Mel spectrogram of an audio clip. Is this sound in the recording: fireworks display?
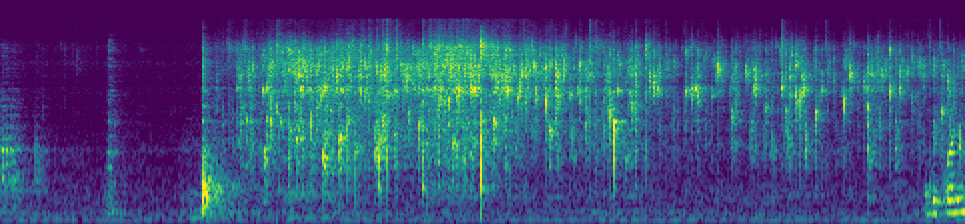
no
